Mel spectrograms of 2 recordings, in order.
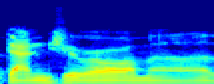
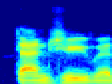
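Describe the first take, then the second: First: The name is said as Dan-ja-ra-ma. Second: The name is said as Dan-ju-ma. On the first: The speaker calls it wrong. "I've murdered it. I keep" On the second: The speaker calls it right. "Danjuma, that's it"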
